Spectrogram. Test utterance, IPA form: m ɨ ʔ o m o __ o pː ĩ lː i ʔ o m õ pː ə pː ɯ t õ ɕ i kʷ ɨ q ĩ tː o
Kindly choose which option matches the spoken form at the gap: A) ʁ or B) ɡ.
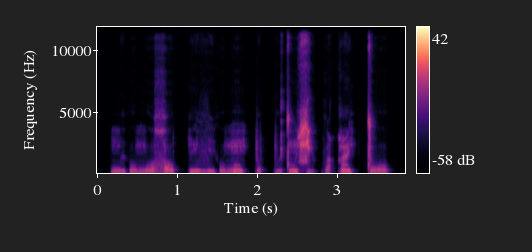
A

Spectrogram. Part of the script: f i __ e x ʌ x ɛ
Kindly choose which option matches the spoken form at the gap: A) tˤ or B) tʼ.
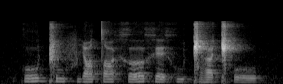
A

